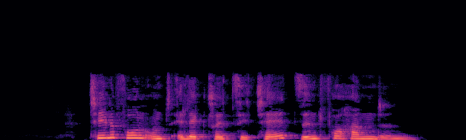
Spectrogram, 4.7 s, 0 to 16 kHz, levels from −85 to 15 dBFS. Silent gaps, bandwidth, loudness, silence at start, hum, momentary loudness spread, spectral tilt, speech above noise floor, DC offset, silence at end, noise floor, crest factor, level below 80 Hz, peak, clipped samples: none; 7.8 kHz; -19 LUFS; 0.9 s; none; 8 LU; -7 dB/octave; 64 dB; under 0.1%; 0.5 s; -81 dBFS; 16 dB; -68 dBFS; -2 dBFS; under 0.1%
